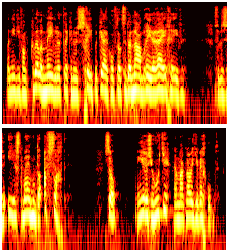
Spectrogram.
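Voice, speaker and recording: An actress playing a feisty, proud working-class wife in a radio drama, fiercely loyal, blunt and sardonic. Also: female voice, medium pitch, steady tone, a little fast, slightly rough, natural voice. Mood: firm, earnest.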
